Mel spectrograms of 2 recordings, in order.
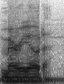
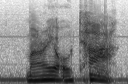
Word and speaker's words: Mariota: Mariota. Mariota. Mariota. Not ta. No. Mariota. Oh, dear. Say it with me now. Say it. I hear too much ota there. It's not ota. It's Mariota.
